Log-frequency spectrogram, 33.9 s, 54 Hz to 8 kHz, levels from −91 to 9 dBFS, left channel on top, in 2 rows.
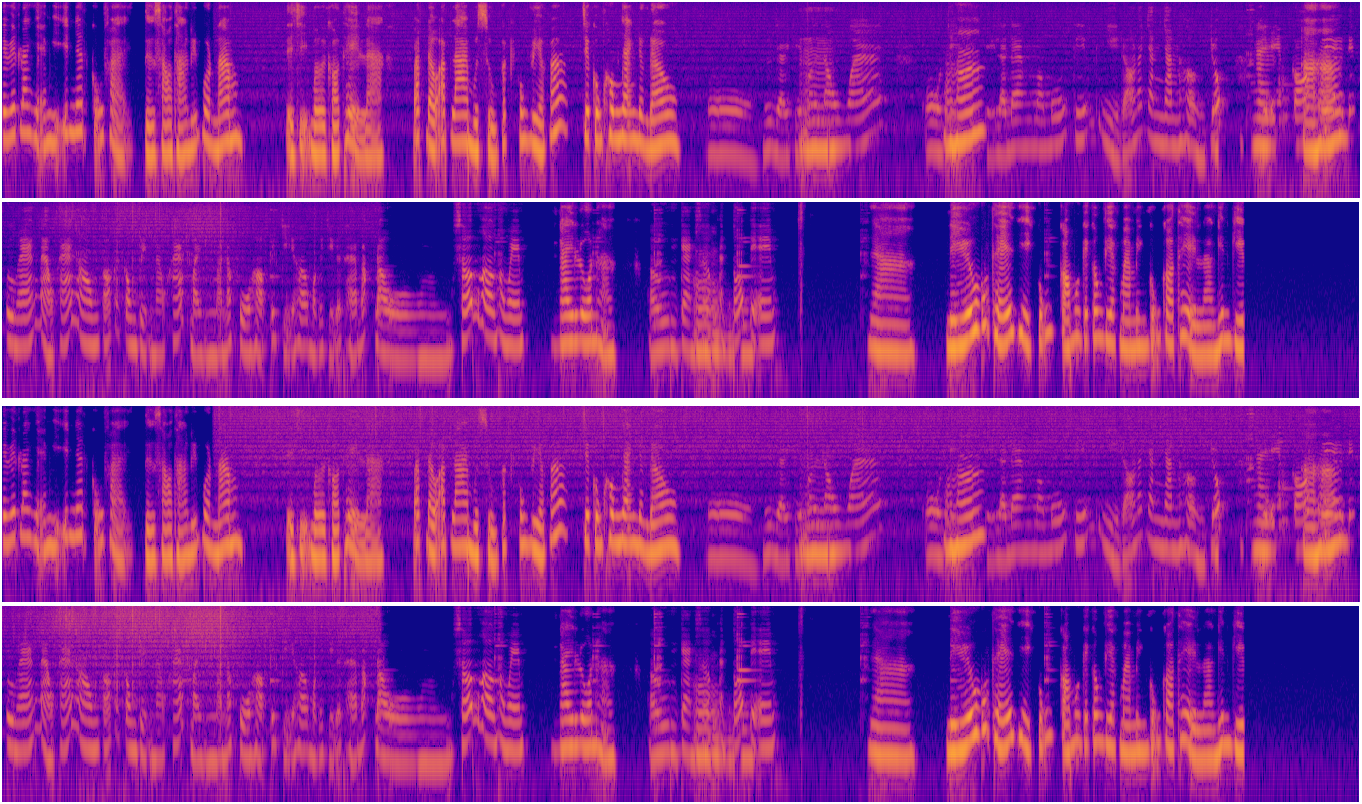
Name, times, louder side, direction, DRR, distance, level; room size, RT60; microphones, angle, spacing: voice 1, 0.0-3.0 3.5-4.8 5.1-6.2 6.5-8.5 10.0-10.6 11.8-12.3 15.6-15.9 16.3-16.8 23.9-24.6 25.6-26.4 27.8-28.4 28.8-32.5, left 2 dB, 70° left, 1.3 m, -23 dB
sound 1, 2.6-21.7, right 12 dB, 60° right, 7.1 m, -40 dB
voice 2, 8.8-23.5 25.1-26.7, left 1 dB, 20° left, 5.8 m, -35 dB
Chink clink, 15.5-15.7 16.6-16.7 17.9-18.0 19.2-19.4 20.3-20.5 21.7-21.9 23.1-23.3 24.3-24.5 25.1-25.3 26.1-26.5 27.7-27.8 28.8-29.0 30.0-30.2, right 6 dB, 30° right, 7.9 m, -44 dB
head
